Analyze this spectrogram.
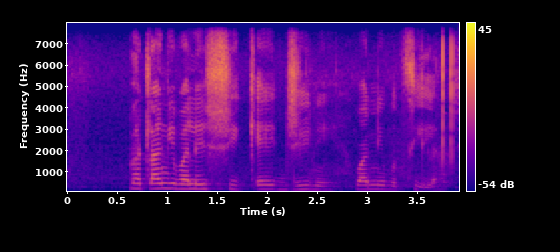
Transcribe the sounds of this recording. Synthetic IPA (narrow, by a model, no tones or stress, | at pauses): bat͡ɬʼaŋɡiβaleʃikʼɛd͡ʒini | waniβʊt͡sʰiːla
